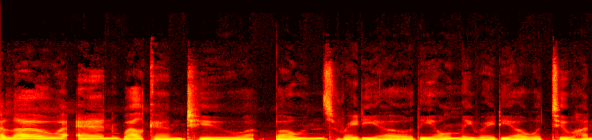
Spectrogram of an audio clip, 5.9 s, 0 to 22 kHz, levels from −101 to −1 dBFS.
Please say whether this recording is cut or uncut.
uncut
